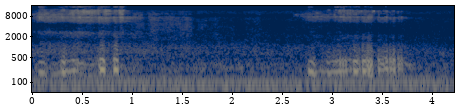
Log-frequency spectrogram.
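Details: Two-year-old male American Shorthair cat, who always snores while sleeping, snoring indoors: two soft, breathy rasping snores about two seconds apart, each with a brief fluttering rattle, over a low steady hum.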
